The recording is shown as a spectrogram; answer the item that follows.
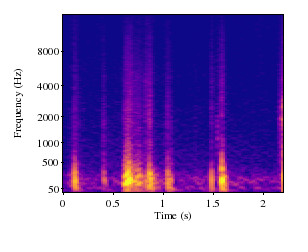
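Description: A few soft, short low thumps spread through a quiet pause, the loudest a little after half a second in.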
